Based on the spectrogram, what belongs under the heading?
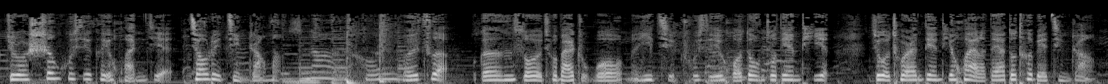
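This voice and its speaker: A woman's voice: medium pitch, creaky. A woman hosting a casual joke show, telling funny stories in a playful, giggly way. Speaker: podcast host.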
